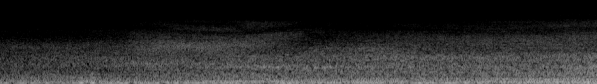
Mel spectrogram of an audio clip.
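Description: Cars drive past on a nearby road with a rising and fading whoosh.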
